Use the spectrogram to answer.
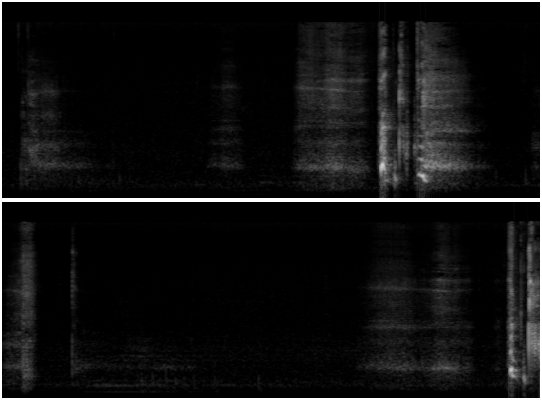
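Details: Woman with cat allergy flare after returning home: quiet inward breaths build to a strong sneeze, then more build-ups with a stifled sneeze and another sharp sneeze; repeated allergic sneezing.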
